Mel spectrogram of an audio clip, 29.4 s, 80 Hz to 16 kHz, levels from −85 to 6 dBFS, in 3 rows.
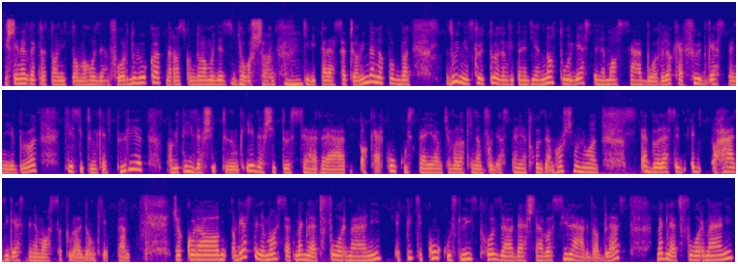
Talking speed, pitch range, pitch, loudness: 150 wpm, 170-210 Hz, 185 Hz, -23 LUFS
